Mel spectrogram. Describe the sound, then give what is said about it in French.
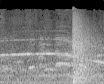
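Police sirens wail steadily over a noisy street crowd during a protest in Istanbul, Turkey, then a sudden sharp, loud blast from a tear gas grenade bursts out near the end. “Des grenades lacrymogènes, des jets de canons à eau, des sirènes de police et d'ambulance, des hommes et des femmes qui crient et courent pour éviter une nouvelle salve.”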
